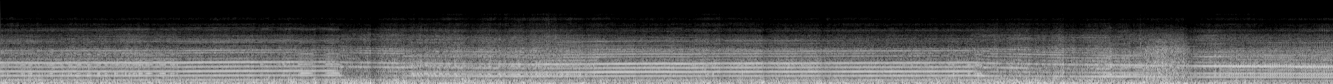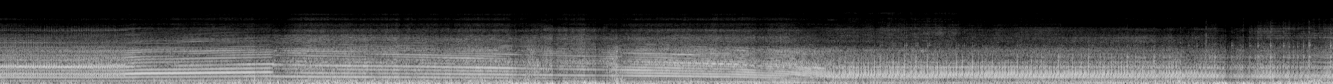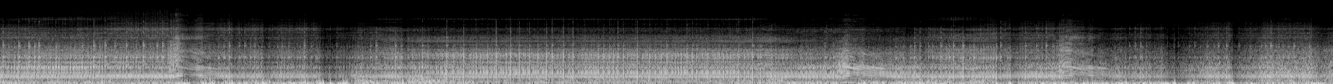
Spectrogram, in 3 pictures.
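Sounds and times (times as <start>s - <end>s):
two-stroke engine revving: 0.0s - 39.9s.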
